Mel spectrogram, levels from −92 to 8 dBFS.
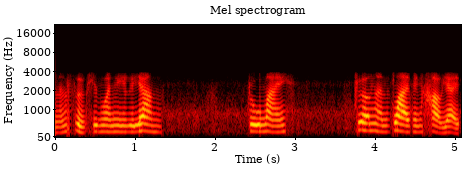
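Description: Speech runs through an LPC-10 vocoder throughout, heavily damaged. Each moment is resynthesised as pure buzz or pure noise through a short all-pole filter, giving a mechanical robot voice that fits a 2.4 kbit/s coder. A spectrogram shows rigid harmonic combs, noisy patches, and nothing above 3.8 kHz.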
